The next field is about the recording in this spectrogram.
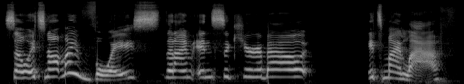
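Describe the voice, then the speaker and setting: Bright high-voiced chatty woman streamer. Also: expressive, measured pace. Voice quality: high-pitched voice. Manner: chatty, rambling, many "like" fillers; warm toward chat, thanks new followers. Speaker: Twitch streamer. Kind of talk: casual live-stream chat while playing a game.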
